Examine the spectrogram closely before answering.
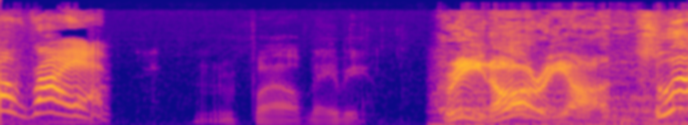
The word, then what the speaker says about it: Orion: exactly where's that uh it's pronounced and it's pronounced Orion well maybe green orans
